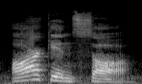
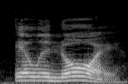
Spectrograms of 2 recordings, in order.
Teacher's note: the final s is silent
